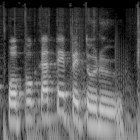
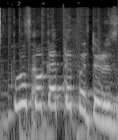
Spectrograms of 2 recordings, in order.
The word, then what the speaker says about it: Popocatépetl: cagado, sí lo pronunció bien en japonés, pero pues lo pronuncian Popocatépetl. – Popocatépetl.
